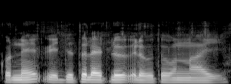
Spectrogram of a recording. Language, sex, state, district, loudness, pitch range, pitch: Telugu, male, Telangana, Mahabubabad, -16 LUFS, 100-110 Hz, 105 Hz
